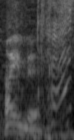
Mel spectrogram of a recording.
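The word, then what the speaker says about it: Jaime: younger I went by Jamie because it was hard to read for people. Uh it's it's spelled J A I M E and it's pronounced Hime cuz it's Spanish.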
